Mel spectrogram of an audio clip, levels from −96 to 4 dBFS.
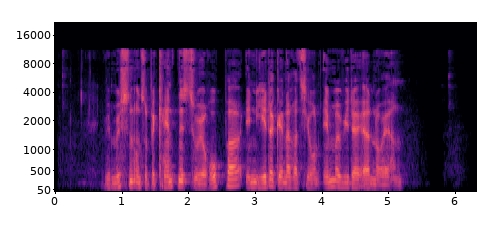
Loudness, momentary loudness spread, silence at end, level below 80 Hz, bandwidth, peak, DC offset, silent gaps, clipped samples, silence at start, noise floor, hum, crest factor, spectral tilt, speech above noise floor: -28 LUFS; 7 LU; 1.1 s; -74 dBFS; 12 kHz; -10 dBFS; under 0.1%; none; under 0.1%; 0.75 s; -78 dBFS; none; 20 dB; -3 dB/octave; 49 dB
